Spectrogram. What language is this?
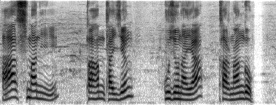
Bodo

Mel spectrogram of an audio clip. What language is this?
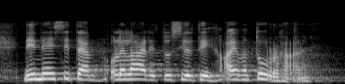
Finnish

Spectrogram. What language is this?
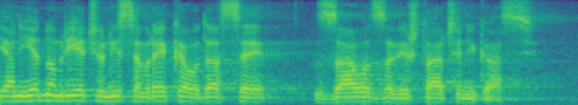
Croatian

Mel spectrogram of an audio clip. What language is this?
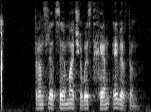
Russian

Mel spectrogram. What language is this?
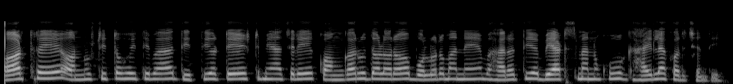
Odia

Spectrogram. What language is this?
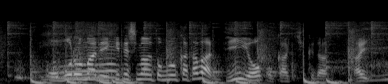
Japanese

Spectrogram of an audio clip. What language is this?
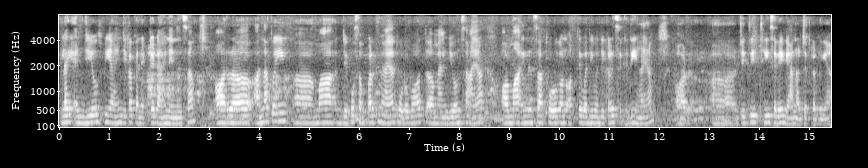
Sindhi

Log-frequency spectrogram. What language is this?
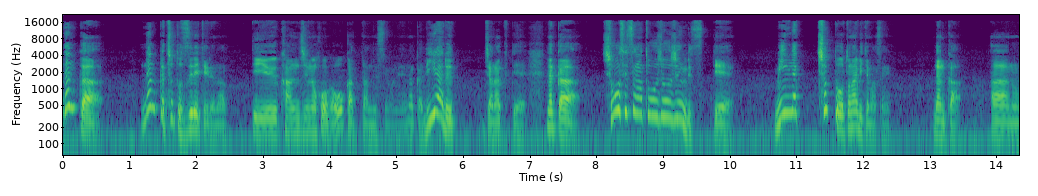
Japanese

